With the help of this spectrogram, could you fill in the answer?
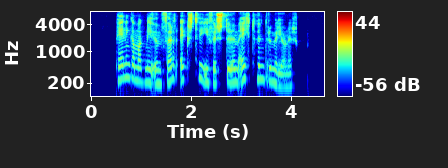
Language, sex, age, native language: Icelandic, female, 20-29, Icelandic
